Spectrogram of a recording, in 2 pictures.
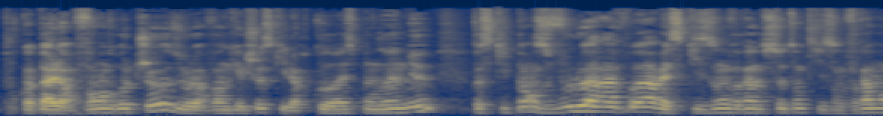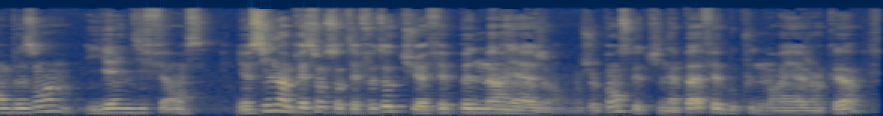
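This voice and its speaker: A man's voice: mid-range voice, echoey room. A man giving a frank, casual critique of a photographer's website, blunt and given to swearing.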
